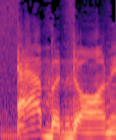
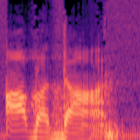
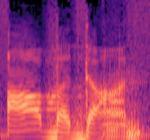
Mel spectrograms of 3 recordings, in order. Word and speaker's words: Abaddon: And they had as king over them the angel of the bottomless pit, whose name in Hebrew is, and it's not pronounced Abaddon in Hebrew, it's pronounced Abaddon. When we see a B, if you pronounce it in Hebrew, it's pronounced like a V. Abaddon.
